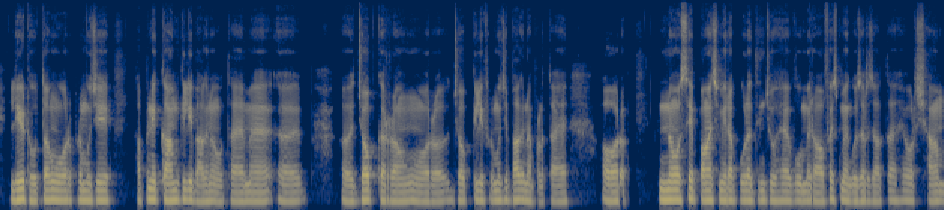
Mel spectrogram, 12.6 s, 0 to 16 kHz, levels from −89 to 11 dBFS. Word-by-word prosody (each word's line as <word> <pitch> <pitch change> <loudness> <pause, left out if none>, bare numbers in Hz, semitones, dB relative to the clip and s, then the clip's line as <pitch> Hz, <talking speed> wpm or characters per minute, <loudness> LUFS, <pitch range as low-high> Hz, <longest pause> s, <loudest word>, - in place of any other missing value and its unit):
late 125 +1 +5
होता 115 +2 +1
हूँ 125 -1 +3
और 125 -1 +1
फिर 125 - +1
मुझे 120 +1 +2 0.4
अपने 130 +2 +2
काम 120 0 +4
के 130 - -1
लिए 125 0 +3
भागना 110 +1 0
होता 105 +1 -3
है, 110 - 0
मैं 110 +1 0 0.4
अ 115 - -14 0.5
अ, 105 -1 0
जॉब 125 +3 +2
कर 115 -1 +1
रहा 110 -1 0
हूँ 115 +1 -2
और 110 +2 -2
जॉब 115 -1 -4
के 125 - +1
लिए 120 - +2
फिर 120 0 -7
मुझे 120 +2 -1
भागना 120 -2 +1
पड़ता 105 +1 -7
है 110 +1 -4 0.5
और 115 -1 +1 0.4
9 125 0 +6
से 135 +4 +4
5 120 +1 +5
मेरा 120 0 +3
पूरा 120 0 +1
दिन 120 +1 -5
जो 120 -1 -2
है 115 0 -1
वो 115 +1 -3
मेरा 115 -1 -1
ऑफ़िस 115 +3 -1
में 120 -3 +1
गुज़र 110 0 -1
जाता 110 +3 -5
है 120 - -8
और 115 -1 -3
शाम 115 0 -1
115 Hz, 225 wpm, -24 LUFS, 110-125 Hz, 0.5 s, 9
